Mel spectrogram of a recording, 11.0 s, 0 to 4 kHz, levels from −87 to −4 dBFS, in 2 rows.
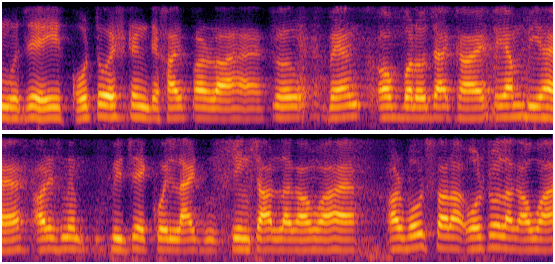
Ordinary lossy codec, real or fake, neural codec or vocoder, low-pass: Opus, 64 kbps; fake; codec, 24 kHz, 0.5 kbps, DualCodec; 3.6 kHz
